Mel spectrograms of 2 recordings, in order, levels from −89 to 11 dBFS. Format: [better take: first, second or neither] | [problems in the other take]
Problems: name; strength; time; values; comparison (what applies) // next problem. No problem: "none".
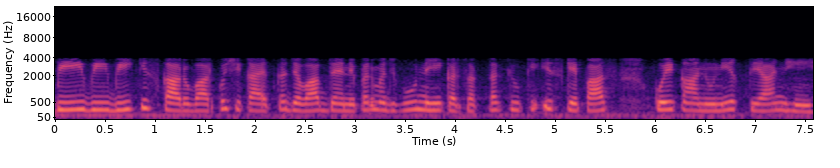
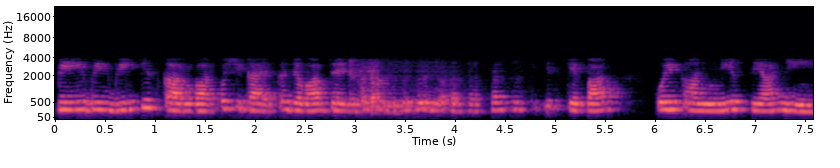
first | noise reduction (neural mask model DeepFilterNet 3)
